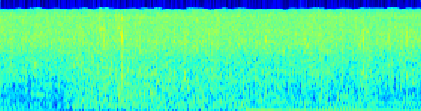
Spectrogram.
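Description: Steady heavy rain, with a low rumble of thunder building a moment in.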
